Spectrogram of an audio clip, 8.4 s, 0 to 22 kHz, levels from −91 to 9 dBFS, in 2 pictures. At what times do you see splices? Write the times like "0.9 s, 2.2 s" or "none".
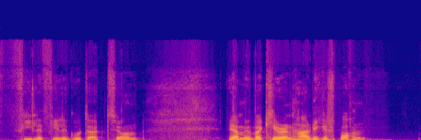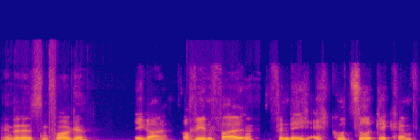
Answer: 5.3 s, 6.8 s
